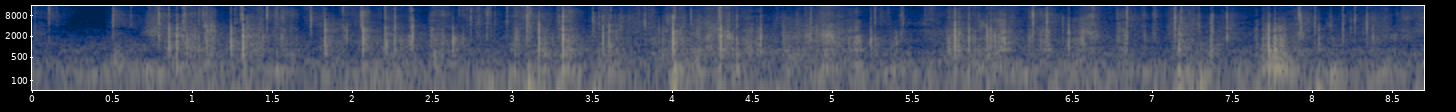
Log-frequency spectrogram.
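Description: Long nails scratch and tap on the cover of a solid red hardcover book, possibly along the page edges too. The sound is a quiet, dense run of dry, crinkly scratches with bright, sharp taps that stop instantly, with almost no low end.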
